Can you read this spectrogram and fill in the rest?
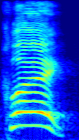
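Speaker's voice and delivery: high, loud call for help; retold yell. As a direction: shout for the friend from the locked bathroom. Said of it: "And then I yell".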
